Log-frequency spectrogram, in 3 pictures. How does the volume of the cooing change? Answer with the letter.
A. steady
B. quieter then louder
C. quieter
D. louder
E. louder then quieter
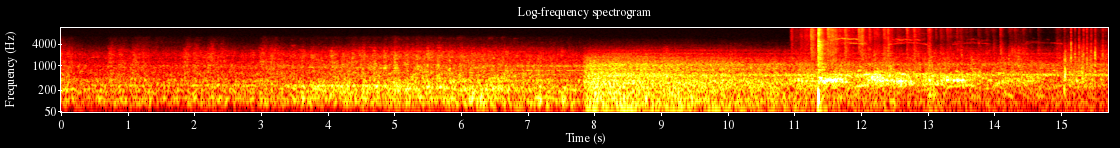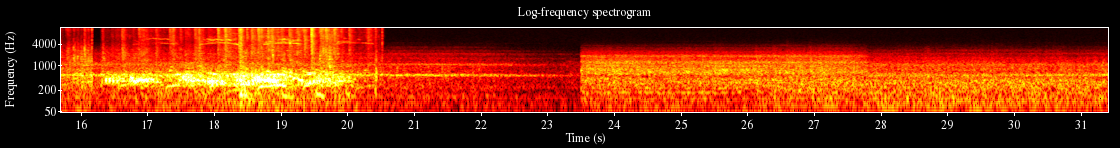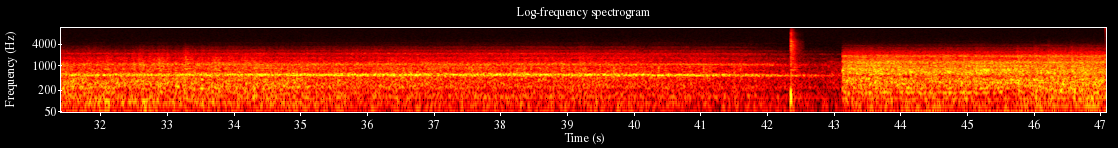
B.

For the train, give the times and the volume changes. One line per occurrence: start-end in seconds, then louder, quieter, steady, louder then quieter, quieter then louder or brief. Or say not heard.
0.0-47.0 quieter.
